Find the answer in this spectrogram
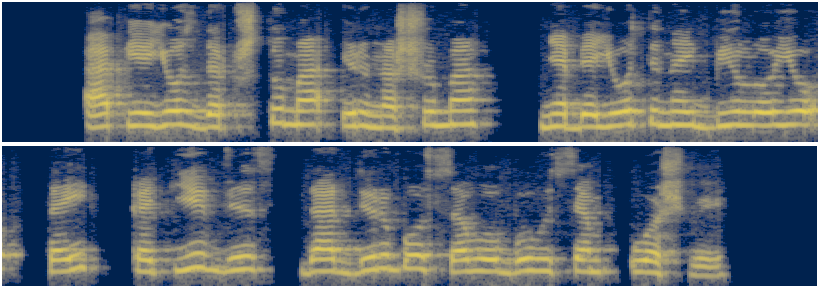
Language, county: Lithuanian, Marijampolė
